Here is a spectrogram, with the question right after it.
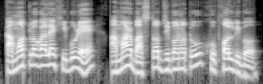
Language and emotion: Assamese, neutral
